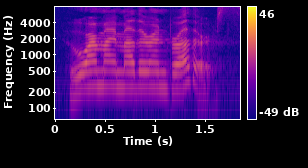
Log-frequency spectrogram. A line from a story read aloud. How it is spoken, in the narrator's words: asked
